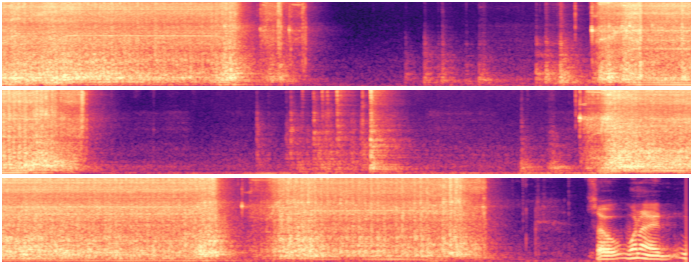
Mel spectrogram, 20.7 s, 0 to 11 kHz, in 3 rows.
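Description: Power drill turning a unibit step bit to enlarge 1/8 inch pilot holes to 1/4 inch, several loud whirring bursts separated by pauses, with someone talking in between.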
